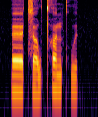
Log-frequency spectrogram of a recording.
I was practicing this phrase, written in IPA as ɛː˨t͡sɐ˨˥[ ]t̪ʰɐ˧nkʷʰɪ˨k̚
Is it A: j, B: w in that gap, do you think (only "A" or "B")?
B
